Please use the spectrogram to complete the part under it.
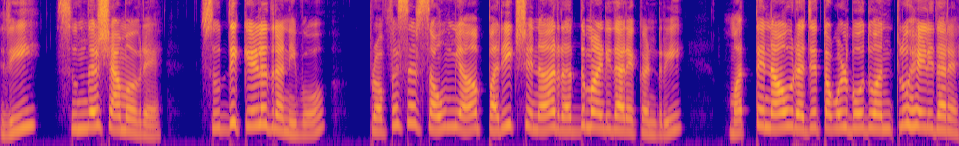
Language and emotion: Kannada, surprised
